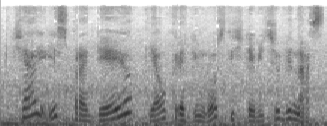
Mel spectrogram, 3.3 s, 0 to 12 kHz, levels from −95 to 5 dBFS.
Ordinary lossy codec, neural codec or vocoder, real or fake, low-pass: AAC, 32 kbps; vocoder, 22.05 kHz, 80 mel bands, WaveNeXt; fake; 9.9 kHz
